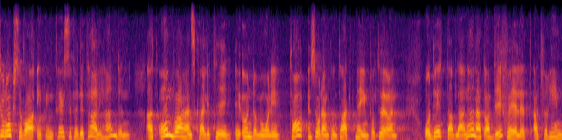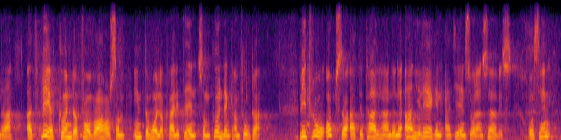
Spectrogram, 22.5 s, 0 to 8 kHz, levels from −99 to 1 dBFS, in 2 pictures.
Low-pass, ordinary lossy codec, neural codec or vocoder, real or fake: 7.2 kHz; Opus, 32 kbps; none; real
